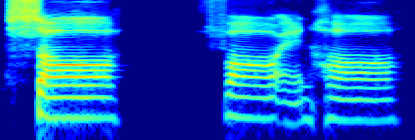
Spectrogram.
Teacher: more know n more we have fricatives 2 which means that there's turbulent airflow when we pronounce these consonants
